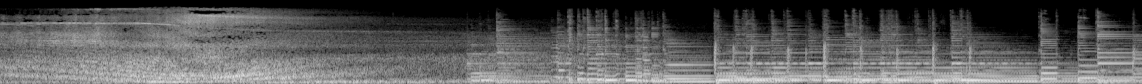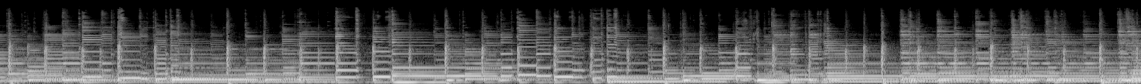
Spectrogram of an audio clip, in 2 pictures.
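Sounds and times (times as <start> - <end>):
airplane taking off: 0.0 - 9.4, 22.6 - 22.8
plucked guitar music: 4.7 - 22.8.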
